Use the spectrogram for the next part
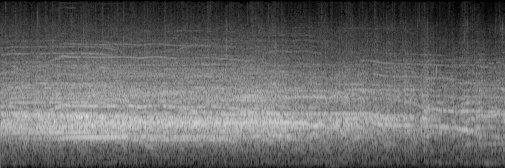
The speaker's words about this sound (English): I missed your applause. Is it about equal with how mine was?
